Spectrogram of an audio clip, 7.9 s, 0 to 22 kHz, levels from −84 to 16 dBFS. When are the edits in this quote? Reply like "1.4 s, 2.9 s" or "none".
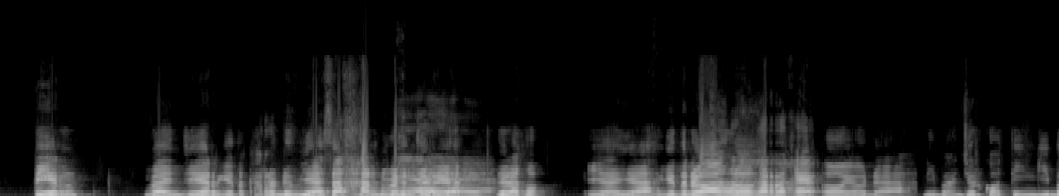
6.8 s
